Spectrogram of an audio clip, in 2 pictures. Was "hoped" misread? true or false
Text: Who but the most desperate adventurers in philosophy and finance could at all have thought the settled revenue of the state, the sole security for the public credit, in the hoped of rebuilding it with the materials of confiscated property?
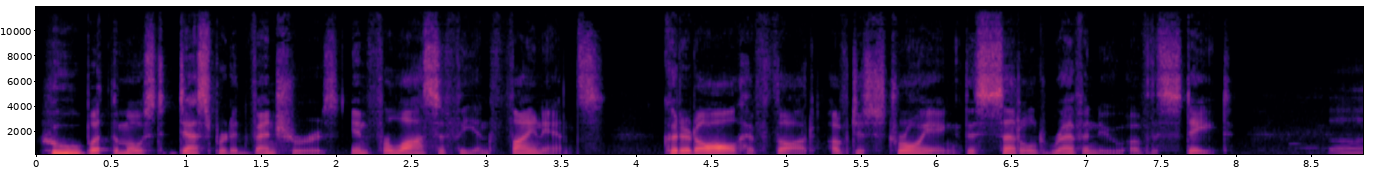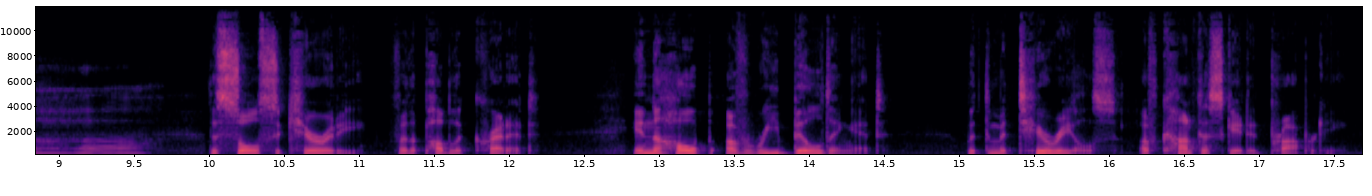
true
